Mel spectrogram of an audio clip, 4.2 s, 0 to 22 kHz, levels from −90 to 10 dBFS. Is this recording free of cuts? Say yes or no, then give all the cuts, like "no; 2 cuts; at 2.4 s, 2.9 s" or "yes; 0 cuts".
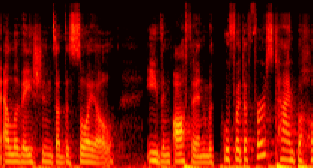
no; 2 cuts; at 2.3 s, 2.8 s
